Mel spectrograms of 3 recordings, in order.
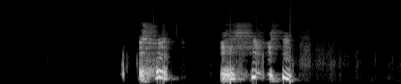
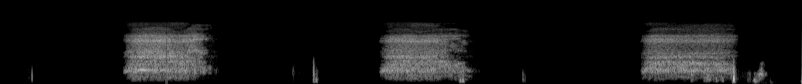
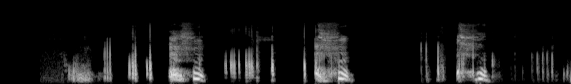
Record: {"cough_length": "4.0 s", "cough_amplitude": 28282, "cough_signal_mean_std_ratio": 0.32, "exhalation_length": "8.0 s", "exhalation_amplitude": 16520, "exhalation_signal_mean_std_ratio": 0.48, "three_cough_length": "5.7 s", "three_cough_amplitude": 27632, "three_cough_signal_mean_std_ratio": 0.35, "survey_phase": "alpha (2021-03-01 to 2021-08-12)", "age": "18-44", "gender": "Male", "wearing_mask": "No", "symptom_diarrhoea": true, "symptom_fever_high_temperature": true, "symptom_headache": true, "smoker_status": "Never smoked", "respiratory_condition_asthma": false, "respiratory_condition_other": false, "recruitment_source": "Test and Trace", "submission_delay": "1 day", "covid_test_result": "Positive", "covid_test_method": "RT-qPCR", "covid_ct_value": 14.1, "covid_ct_gene": "ORF1ab gene", "covid_ct_mean": 14.3, "covid_viral_load": "21000000 copies/ml", "covid_viral_load_category": "High viral load (>1M copies/ml)"}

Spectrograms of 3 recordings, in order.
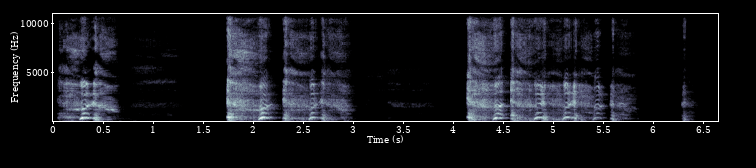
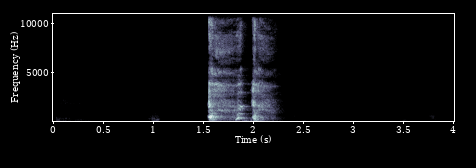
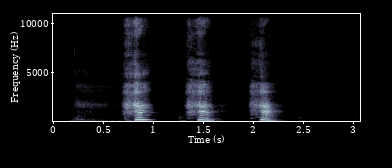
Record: {"three_cough_length": "6.7 s", "three_cough_amplitude": 32768, "three_cough_signal_mean_std_ratio": 0.43, "cough_length": "4.0 s", "cough_amplitude": 32768, "cough_signal_mean_std_ratio": 0.22, "exhalation_length": "3.1 s", "exhalation_amplitude": 16640, "exhalation_signal_mean_std_ratio": 0.35, "survey_phase": "beta (2021-08-13 to 2022-03-07)", "age": "18-44", "gender": "Female", "wearing_mask": "No", "symptom_cough_any": true, "symptom_new_continuous_cough": true, "symptom_runny_or_blocked_nose": true, "symptom_shortness_of_breath": true, "symptom_headache": true, "symptom_onset": "4 days", "smoker_status": "Never smoked", "respiratory_condition_asthma": false, "respiratory_condition_other": false, "recruitment_source": "Test and Trace", "submission_delay": "1 day", "covid_test_result": "Negative", "covid_test_method": "RT-qPCR"}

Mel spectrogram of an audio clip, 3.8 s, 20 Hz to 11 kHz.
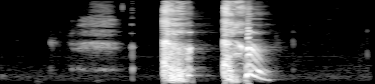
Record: {"cough_length": "3.8 s", "cough_amplitude": 32768, "cough_signal_mean_std_ratio": 0.31, "survey_phase": "beta (2021-08-13 to 2022-03-07)", "age": "45-64", "gender": "Female", "wearing_mask": "No", "symptom_none": true, "smoker_status": "Ex-smoker", "respiratory_condition_asthma": false, "respiratory_condition_other": false, "recruitment_source": "REACT", "submission_delay": "0 days", "covid_test_result": "Negative", "covid_test_method": "RT-qPCR", "influenza_a_test_result": "Negative", "influenza_b_test_result": "Negative"}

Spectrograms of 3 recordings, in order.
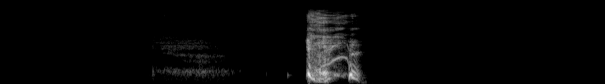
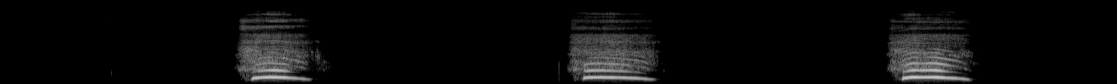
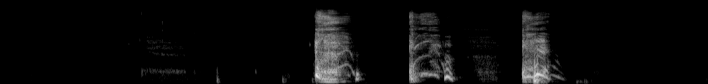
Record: {"cough_length": "6.1 s", "cough_amplitude": 32409, "cough_signal_mean_std_ratio": 0.18, "exhalation_length": "11.2 s", "exhalation_amplitude": 12041, "exhalation_signal_mean_std_ratio": 0.34, "three_cough_length": "7.1 s", "three_cough_amplitude": 32672, "three_cough_signal_mean_std_ratio": 0.25, "survey_phase": "beta (2021-08-13 to 2022-03-07)", "age": "18-44", "gender": "Female", "wearing_mask": "No", "symptom_cough_any": true, "symptom_new_continuous_cough": true, "symptom_runny_or_blocked_nose": true, "symptom_shortness_of_breath": true, "symptom_fatigue": true, "smoker_status": "Never smoked", "respiratory_condition_asthma": false, "respiratory_condition_other": false, "recruitment_source": "Test and Trace", "submission_delay": "5 days", "covid_test_result": "Positive", "covid_test_method": "RT-qPCR", "covid_ct_value": 19.5, "covid_ct_gene": "ORF1ab gene", "covid_ct_mean": 20.0, "covid_viral_load": "280000 copies/ml", "covid_viral_load_category": "Low viral load (10K-1M copies/ml)"}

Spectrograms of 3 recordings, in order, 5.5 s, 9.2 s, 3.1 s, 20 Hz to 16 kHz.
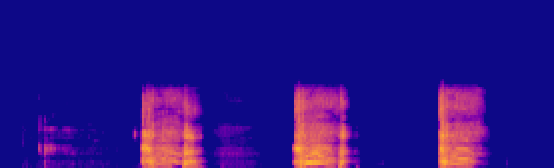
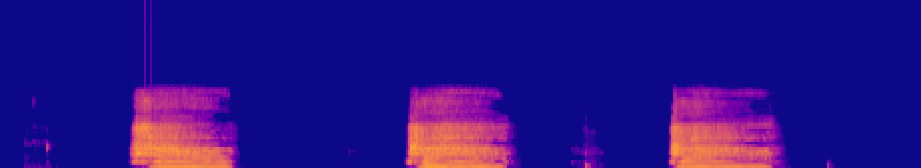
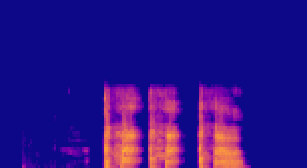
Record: {"three_cough_length": "5.5 s", "three_cough_amplitude": 30761, "three_cough_signal_mean_std_ratio": 0.37, "exhalation_length": "9.2 s", "exhalation_amplitude": 32768, "exhalation_signal_mean_std_ratio": 0.46, "cough_length": "3.1 s", "cough_amplitude": 30877, "cough_signal_mean_std_ratio": 0.4, "survey_phase": "beta (2021-08-13 to 2022-03-07)", "age": "18-44", "gender": "Female", "wearing_mask": "No", "symptom_none": true, "symptom_onset": "12 days", "smoker_status": "Never smoked", "respiratory_condition_asthma": false, "respiratory_condition_other": false, "recruitment_source": "REACT", "submission_delay": "3 days", "covid_test_result": "Positive", "covid_test_method": "RT-qPCR", "covid_ct_value": 33.9, "covid_ct_gene": "E gene", "influenza_a_test_result": "Negative", "influenza_b_test_result": "Negative"}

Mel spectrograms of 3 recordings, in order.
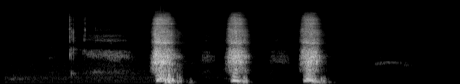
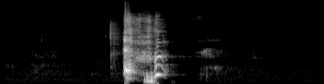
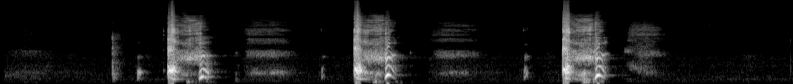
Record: {"exhalation_length": "4.6 s", "exhalation_amplitude": 31538, "exhalation_signal_mean_std_ratio": 0.29, "cough_length": "3.2 s", "cough_amplitude": 32768, "cough_signal_mean_std_ratio": 0.24, "three_cough_length": "7.9 s", "three_cough_amplitude": 32768, "three_cough_signal_mean_std_ratio": 0.27, "survey_phase": "beta (2021-08-13 to 2022-03-07)", "age": "45-64", "gender": "Female", "wearing_mask": "No", "symptom_runny_or_blocked_nose": true, "symptom_sore_throat": true, "symptom_fatigue": true, "symptom_headache": true, "smoker_status": "Ex-smoker", "respiratory_condition_asthma": false, "respiratory_condition_other": false, "recruitment_source": "Test and Trace", "submission_delay": "2 days", "covid_test_result": "Positive", "covid_test_method": "LAMP"}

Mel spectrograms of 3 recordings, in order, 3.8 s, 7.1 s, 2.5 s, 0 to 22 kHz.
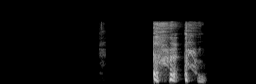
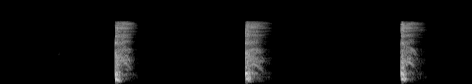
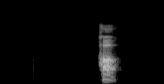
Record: {"cough_length": "3.8 s", "cough_amplitude": 27923, "cough_signal_mean_std_ratio": 0.27, "three_cough_length": "7.1 s", "three_cough_amplitude": 32373, "three_cough_signal_mean_std_ratio": 0.2, "exhalation_length": "2.5 s", "exhalation_amplitude": 26275, "exhalation_signal_mean_std_ratio": 0.21, "survey_phase": "beta (2021-08-13 to 2022-03-07)", "age": "45-64", "gender": "Male", "wearing_mask": "No", "symptom_none": true, "smoker_status": "Ex-smoker", "respiratory_condition_asthma": false, "respiratory_condition_other": false, "recruitment_source": "REACT", "submission_delay": "3 days", "covid_test_result": "Negative", "covid_test_method": "RT-qPCR", "influenza_a_test_result": "Negative", "influenza_b_test_result": "Negative"}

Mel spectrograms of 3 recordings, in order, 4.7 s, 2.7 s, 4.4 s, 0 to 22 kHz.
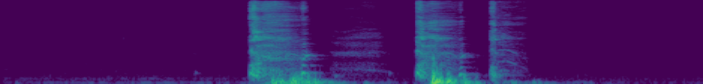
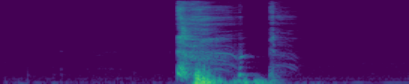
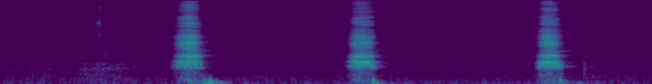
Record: {"three_cough_length": "4.7 s", "three_cough_amplitude": 17381, "three_cough_signal_mean_std_ratio": 0.29, "cough_length": "2.7 s", "cough_amplitude": 16280, "cough_signal_mean_std_ratio": 0.26, "exhalation_length": "4.4 s", "exhalation_amplitude": 4014, "exhalation_signal_mean_std_ratio": 0.29, "survey_phase": "beta (2021-08-13 to 2022-03-07)", "age": "18-44", "gender": "Female", "wearing_mask": "No", "symptom_runny_or_blocked_nose": true, "symptom_sore_throat": true, "symptom_abdominal_pain": true, "symptom_fatigue": true, "symptom_headache": true, "symptom_onset": "2 days", "smoker_status": "Never smoked", "respiratory_condition_asthma": false, "respiratory_condition_other": false, "recruitment_source": "Test and Trace", "submission_delay": "2 days", "covid_test_result": "Positive", "covid_test_method": "LAMP"}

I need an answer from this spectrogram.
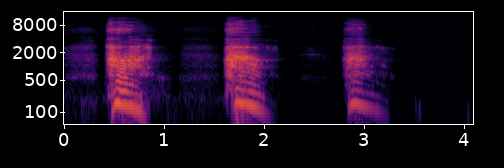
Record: {"exhalation_length": "4.1 s", "exhalation_amplitude": 32259, "exhalation_signal_mean_std_ratio": 0.39, "survey_phase": "alpha (2021-03-01 to 2021-08-12)", "age": "45-64", "gender": "Male", "wearing_mask": "No", "symptom_none": true, "symptom_onset": "8 days", "smoker_status": "Never smoked", "respiratory_condition_asthma": false, "respiratory_condition_other": false, "recruitment_source": "REACT", "submission_delay": "3 days", "covid_test_result": "Negative", "covid_test_method": "RT-qPCR"}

